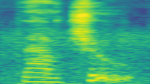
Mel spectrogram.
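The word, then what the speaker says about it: Lao: okay this is how you say his name Lau that's what it is lau lau that's he's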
